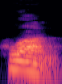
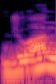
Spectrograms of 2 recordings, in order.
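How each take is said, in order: First: The name begins with an h sound. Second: The name begins with a j sound. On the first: This is how people say it. "They call it हुआन" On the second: This is how it is written. "अगर जुआन लिखते हैं"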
